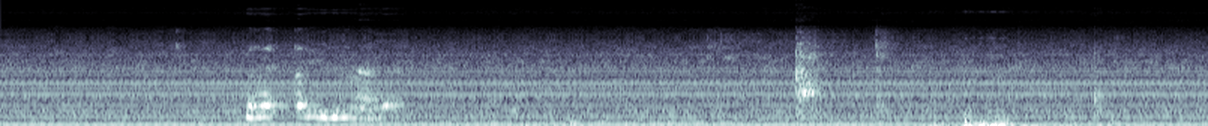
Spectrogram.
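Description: Steady electrical mains hum running under everything, with a brief low murmur about two seconds in, a click, and a dull bump about six and a half seconds in that is the loudest sound.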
